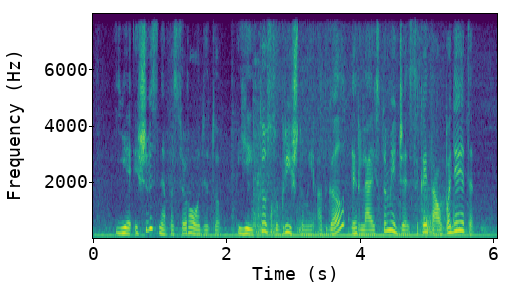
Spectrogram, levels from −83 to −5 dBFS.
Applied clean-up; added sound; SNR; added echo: none; Sliding door; 9 dB; none.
